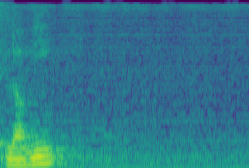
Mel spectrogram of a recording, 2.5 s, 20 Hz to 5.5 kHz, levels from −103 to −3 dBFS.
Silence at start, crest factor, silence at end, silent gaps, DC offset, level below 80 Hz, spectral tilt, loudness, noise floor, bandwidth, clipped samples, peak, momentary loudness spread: 0 s; 18 dB; 0.95 s; none; under 0.1%; -42 dBFS; -9.5 dB/octave; -20 LUFS; -45 dBFS; 5.4 kHz; under 0.1%; -6 dBFS; 26 LU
